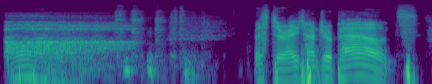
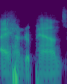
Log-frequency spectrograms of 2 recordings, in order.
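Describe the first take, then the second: First: A lightly put-on Serbian accent, slow and amused; mock Serbian guard. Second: Said in the usual way. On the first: Serbian guard laughing, nicknaming Hamish in a Serbian accent. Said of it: "with a real heavy, Serbian accent".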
